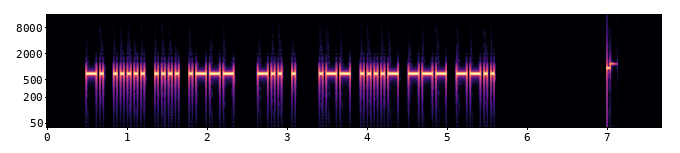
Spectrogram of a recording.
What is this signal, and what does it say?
Morse code, heard as a keyed tone, about 28 wpm, 700 Hz. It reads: N5HJ DE W4OZ
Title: USA Callsign DE Callsign - 4 Characters - 28wpm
